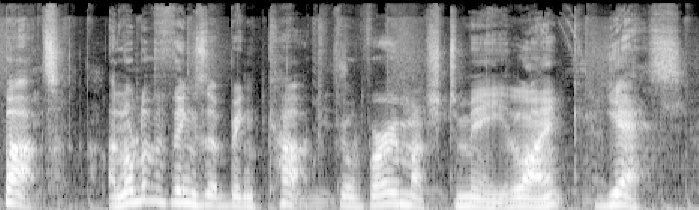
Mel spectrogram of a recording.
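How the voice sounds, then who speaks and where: Older male gaming host, slightly raised pitch, rambling and grumpy in tone. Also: expressive, normal speed, fairly bright tone, soft background music. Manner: talkative, rambling, self-correcting; cynical, grumbling. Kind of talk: casual commentary video.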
